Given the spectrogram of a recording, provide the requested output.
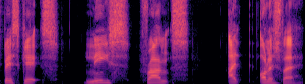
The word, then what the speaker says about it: Nice: you for your query nice biscuit were named after the city in the south of France and pronounced the same as that City they have been well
